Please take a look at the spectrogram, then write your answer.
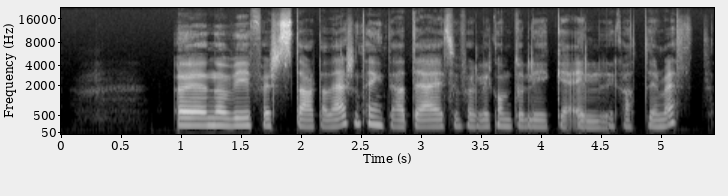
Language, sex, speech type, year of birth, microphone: Norwegian, female, spontaneous, 1988, Shure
